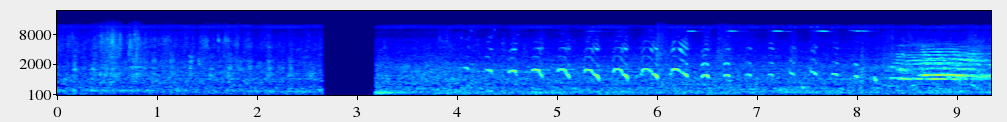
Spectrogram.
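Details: One-month-old puppies giving a rapid series of high, arching whimpers and squeaks, about a dozen in quick succession, over steady background hiss, followed by a louder harmonic whine.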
